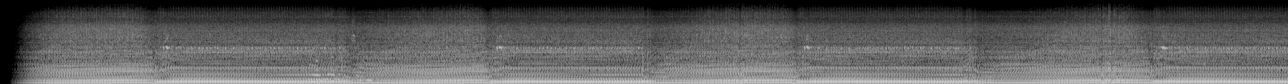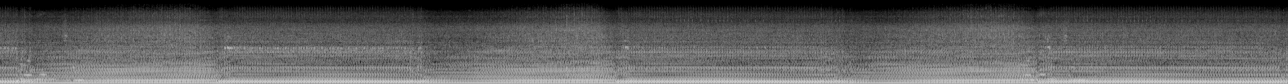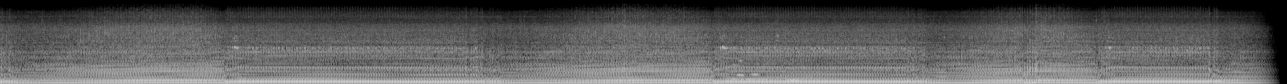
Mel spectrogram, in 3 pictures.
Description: transportation motorcycle harley sequences short thrusts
